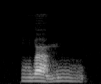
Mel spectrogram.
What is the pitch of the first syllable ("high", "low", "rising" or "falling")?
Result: falling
